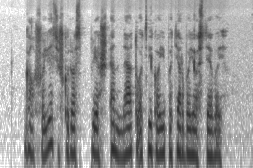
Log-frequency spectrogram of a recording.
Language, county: Lithuanian, Utena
